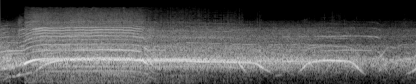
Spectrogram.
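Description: Arena crowd of fans screaming and cheering, loudest in the first second and a half, with single high-pitched screams rising and falling through it.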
